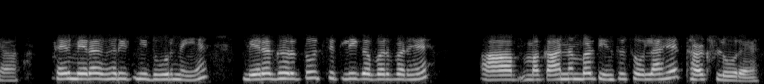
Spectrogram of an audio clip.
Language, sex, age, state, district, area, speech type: Urdu, female, 45-60, Delhi, North East Delhi, urban, conversation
